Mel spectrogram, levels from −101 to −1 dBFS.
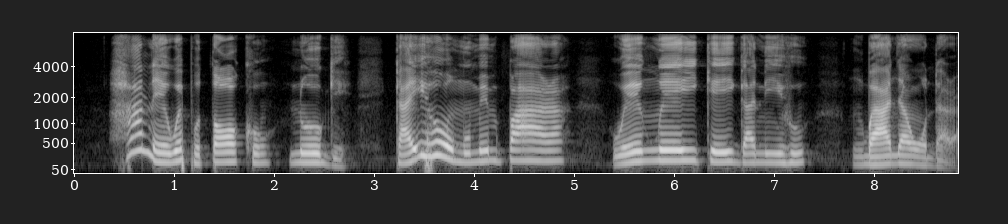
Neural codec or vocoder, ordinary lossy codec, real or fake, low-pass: none; none; real; none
